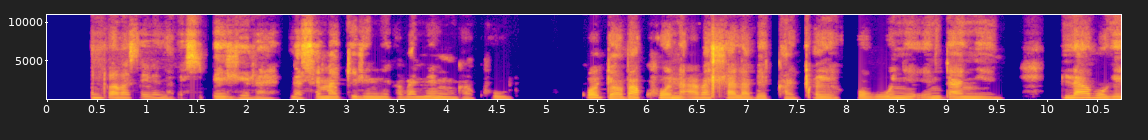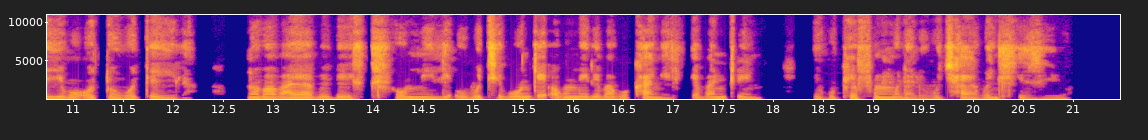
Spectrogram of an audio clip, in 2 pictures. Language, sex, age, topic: North Ndebele, female, 25-35, health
